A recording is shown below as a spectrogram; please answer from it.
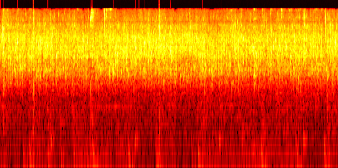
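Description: Lamb chops sizzle and spatter loudly in a pan as they are basted with butter, rosemary, thyme and garlic, a dense steady fry crackling throughout with no voices.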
